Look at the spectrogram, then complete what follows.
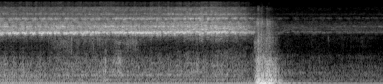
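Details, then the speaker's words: Squeal on start-up of an MGF VVC: a thin, steady high-pitched squeal for about two and a half seconds, then cuts off with a thump; unpleasant but not the car's main problem. "That noise isn't particularly pleasant. But that's not what the problem is."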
